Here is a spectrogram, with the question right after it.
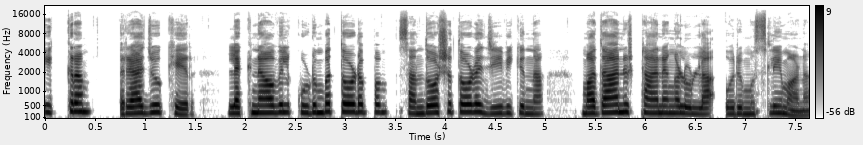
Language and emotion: Malayalam, neutral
